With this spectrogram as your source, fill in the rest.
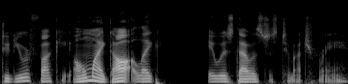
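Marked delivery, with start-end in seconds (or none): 0.0-1.3 frantic, panicked, very loud blurted outburst. Retelling how the woman reacted on realizing it: imitating her panicked voice. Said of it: "the panic in her voice".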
